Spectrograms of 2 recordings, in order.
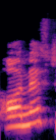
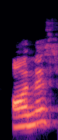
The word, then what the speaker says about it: honest: अब ऑनेस्ट जब हम लिखते हैं एच ओ एन इ एस टी। ऑनेस्ट में भी जो एच होता है वो साइलेंट होता है।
